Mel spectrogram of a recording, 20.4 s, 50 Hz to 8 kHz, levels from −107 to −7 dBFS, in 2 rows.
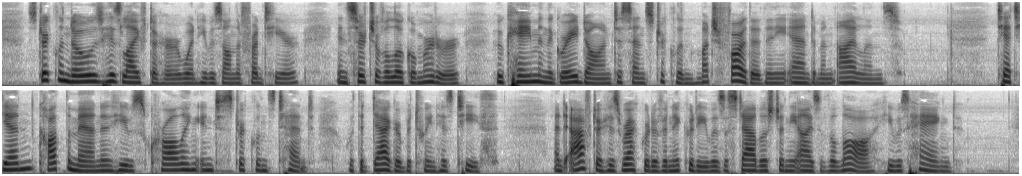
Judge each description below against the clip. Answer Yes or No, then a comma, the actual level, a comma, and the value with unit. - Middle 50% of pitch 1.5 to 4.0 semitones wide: Yes, average, 3.4 semitones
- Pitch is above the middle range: No, medium, 180 Hz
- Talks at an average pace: Yes, average, 195 wpm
